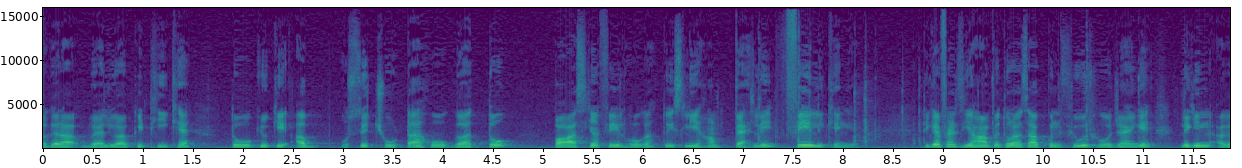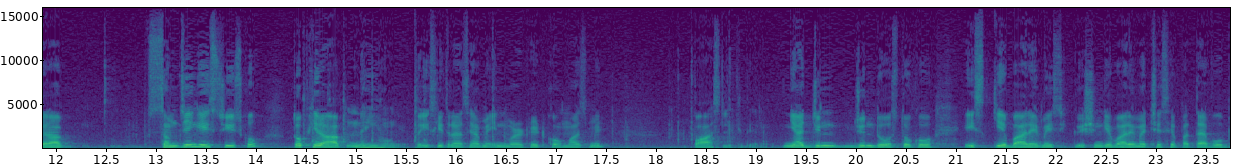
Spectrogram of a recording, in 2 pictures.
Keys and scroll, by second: 7.1-8.9 typing, 10.1-11.1 typing, 12.5-13.3 typing, 14.6-16.3 typing, 17.5-18.7 typing.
